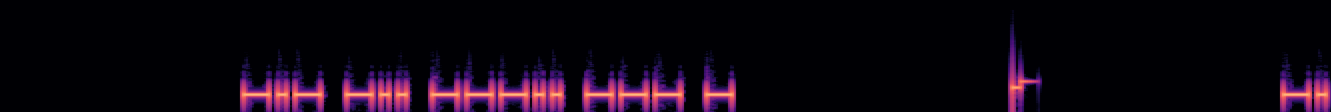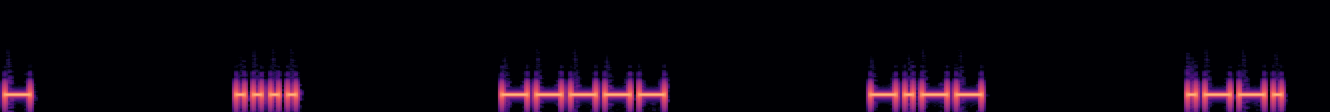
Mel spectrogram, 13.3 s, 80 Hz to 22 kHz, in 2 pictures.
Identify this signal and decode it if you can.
Morse code, heard as a keyed tone, about 27 wpm, spaced as for 12 wpm, 700 Hz. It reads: KD8OT KH0YP
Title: USA Call Signs - 5 Characters - 8x Character Spacing - 28wpm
